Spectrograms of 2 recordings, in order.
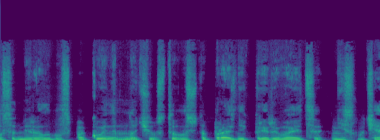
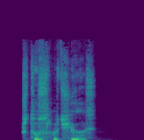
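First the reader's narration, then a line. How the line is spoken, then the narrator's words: Frightened. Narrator (Russian): Испуганно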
